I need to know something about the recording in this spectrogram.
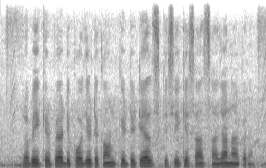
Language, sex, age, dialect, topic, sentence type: Hindi, male, 18-24, Kanauji Braj Bhasha, banking, statement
